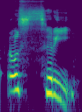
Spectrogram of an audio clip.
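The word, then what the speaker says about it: العسر: So ma'al, ma'al, usri, usri, usri, usri. Ayn Dhamma is pronounced as u, not u as in alif or hamza u, no. U. You would feel it in your throat.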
